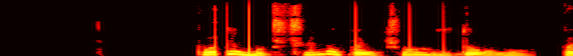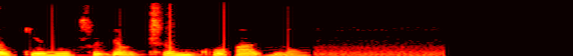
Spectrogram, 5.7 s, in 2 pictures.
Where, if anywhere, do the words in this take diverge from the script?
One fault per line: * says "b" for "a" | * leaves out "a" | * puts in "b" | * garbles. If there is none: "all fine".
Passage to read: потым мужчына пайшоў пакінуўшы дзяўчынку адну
* puts in "з дому"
